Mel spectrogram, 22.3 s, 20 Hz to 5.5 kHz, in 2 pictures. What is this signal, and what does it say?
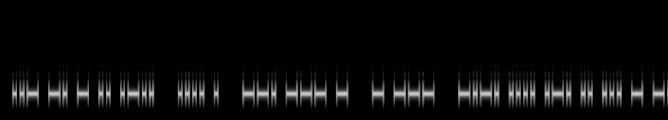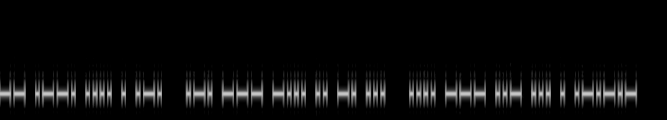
Morse code, heard as a keyed tone, about 20 wpm, 600 Hz. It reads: UNTIL HE GOT TO CHRISTOPHER ROBINS HOUSE.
